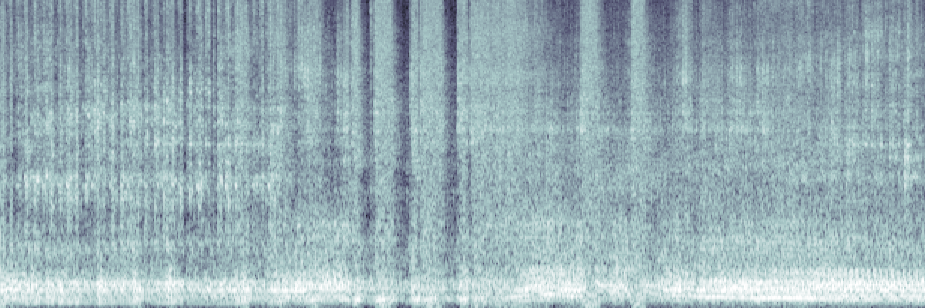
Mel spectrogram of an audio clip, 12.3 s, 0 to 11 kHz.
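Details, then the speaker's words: 1955 Chevrolet truck V8, first start after cranking attempts: lumpy, stumbling beat with dropped firing pulses under throttle blips; runs on about six cylinders, misfire suspected on a couple of cylinders, cause unconfirmed. "All right, it runs. runs on about six cylinders."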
